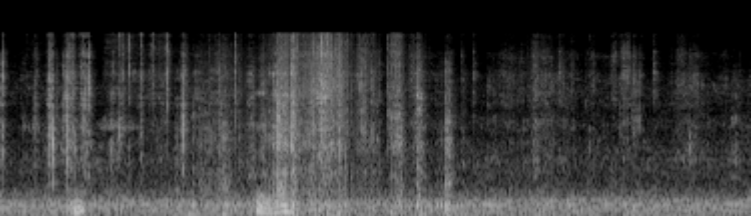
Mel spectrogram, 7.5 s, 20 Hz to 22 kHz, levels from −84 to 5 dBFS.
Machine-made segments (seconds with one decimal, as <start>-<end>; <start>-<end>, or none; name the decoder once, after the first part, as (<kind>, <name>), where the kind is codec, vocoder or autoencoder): 1.0-3.6 (vocoder, Vocos); 4.4-5.3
